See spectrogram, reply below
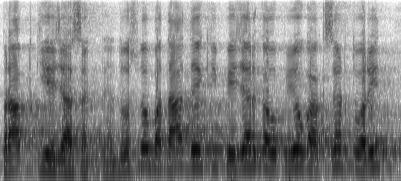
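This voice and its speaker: A man reads a scripted explainer in a halting way, addressing listeners as friends. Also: sits high. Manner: halting read-aloud delivery, often addressing listeners as friends. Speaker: presenter narrating an explainer. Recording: echoey room with long reverb.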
